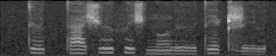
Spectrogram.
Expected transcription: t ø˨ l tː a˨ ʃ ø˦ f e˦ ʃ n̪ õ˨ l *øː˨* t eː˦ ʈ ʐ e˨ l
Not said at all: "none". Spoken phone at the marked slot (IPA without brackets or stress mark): øː˨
